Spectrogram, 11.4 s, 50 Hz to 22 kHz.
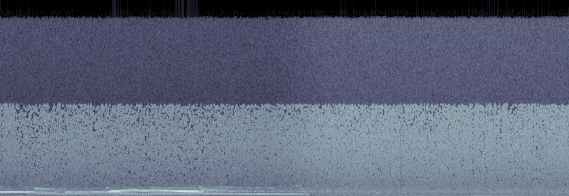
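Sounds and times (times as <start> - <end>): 
gray wolves howling in chorus in Alaska: 0.0 - 6.2.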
